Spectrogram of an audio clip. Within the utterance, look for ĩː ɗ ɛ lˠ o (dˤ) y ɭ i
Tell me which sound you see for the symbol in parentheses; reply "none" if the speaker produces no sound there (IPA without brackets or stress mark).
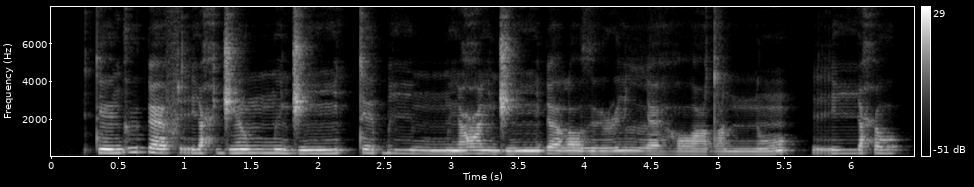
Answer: ð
